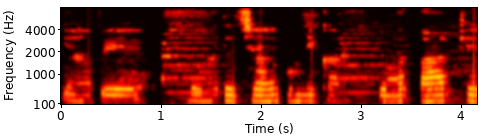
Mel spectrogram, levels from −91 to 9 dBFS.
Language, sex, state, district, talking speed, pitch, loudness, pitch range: Hindi, female, Bihar, Bhagalpur, 145 wpm, 185 Hz, -28 LUFS, 180-200 Hz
